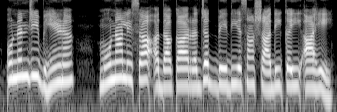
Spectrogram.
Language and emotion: Sindhi, neutral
